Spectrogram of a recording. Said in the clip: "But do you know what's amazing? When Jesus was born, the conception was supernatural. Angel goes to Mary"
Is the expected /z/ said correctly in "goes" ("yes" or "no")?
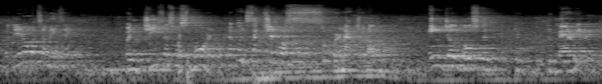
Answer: no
